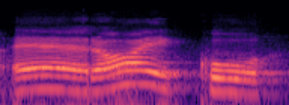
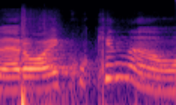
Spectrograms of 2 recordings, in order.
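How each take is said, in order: First: Heróico stretched very slowly, he-rói-co; slow demo. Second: Said in the usual way. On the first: Shown as a demonstration. Teacher spelling out Heróico slowly for the class. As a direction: draw out Heróico syllable by syllable. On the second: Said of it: "Herói tem acento".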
